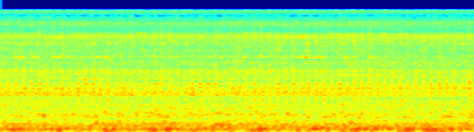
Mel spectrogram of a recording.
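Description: Large diesel engine of a generator set running steadily at constant speed, heard close up.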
